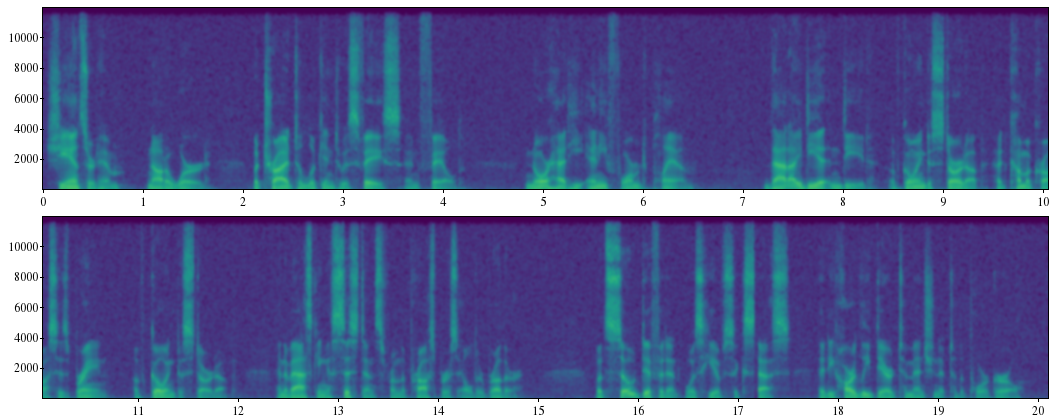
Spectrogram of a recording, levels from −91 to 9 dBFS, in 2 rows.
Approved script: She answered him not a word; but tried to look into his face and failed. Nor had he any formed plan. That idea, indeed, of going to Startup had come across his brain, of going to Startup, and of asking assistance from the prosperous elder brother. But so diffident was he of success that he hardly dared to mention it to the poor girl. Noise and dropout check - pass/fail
fail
